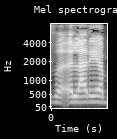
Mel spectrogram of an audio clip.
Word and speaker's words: Hilaria: That's wild to me because, the last time you were here, it was Hilaria Baldwin. – Thank you for saying it correctly.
